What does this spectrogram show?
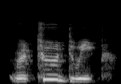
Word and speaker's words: Navadwip: Navadwip. Did I pronounce that right, Marge?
